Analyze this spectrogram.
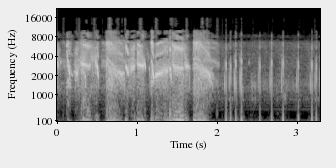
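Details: Swiftlets chatter in dense, high twittering chirps for two seconds, then give quick dry clicking ticks at an uneven pace; a call played to lure swiftlets into a swiftlet house.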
